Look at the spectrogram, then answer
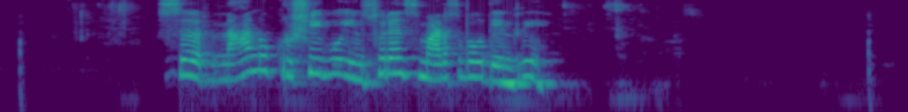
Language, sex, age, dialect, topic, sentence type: Kannada, female, 51-55, Dharwad Kannada, banking, question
